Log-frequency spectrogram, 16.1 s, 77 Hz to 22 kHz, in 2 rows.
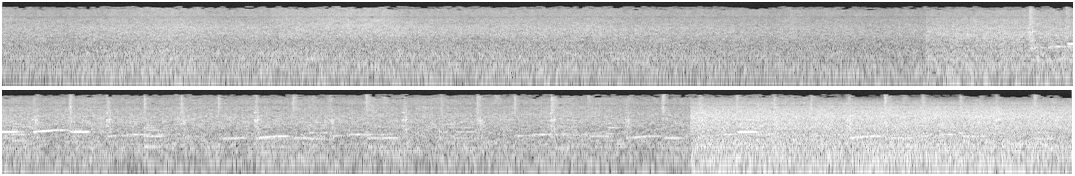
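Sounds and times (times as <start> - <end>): sea waves rushing: 0.0 - 16.0
wind: 0.0 - 16.0
musical notes: 7.3 - 16.0.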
